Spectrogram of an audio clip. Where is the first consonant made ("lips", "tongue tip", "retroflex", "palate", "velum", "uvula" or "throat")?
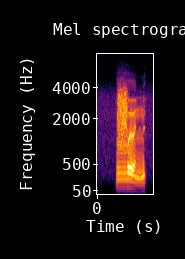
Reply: lips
